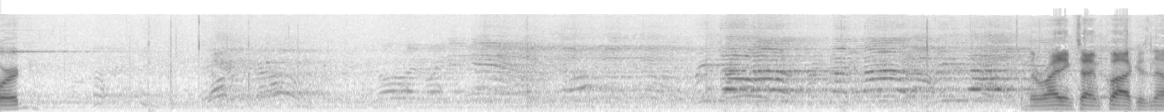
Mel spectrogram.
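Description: Spectators shout encouragement in an echoing hall.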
